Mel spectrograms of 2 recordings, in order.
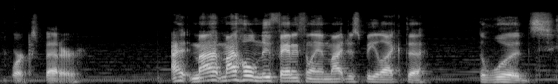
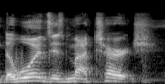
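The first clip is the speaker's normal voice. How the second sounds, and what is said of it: Imitates another person's voice. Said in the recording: “Who are you, like Ralph Waldo Emerson or something? ... That's not how he would sound. ... That was a wonderful impression.”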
